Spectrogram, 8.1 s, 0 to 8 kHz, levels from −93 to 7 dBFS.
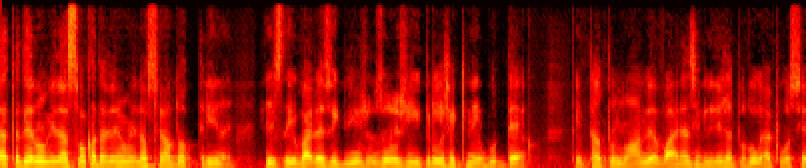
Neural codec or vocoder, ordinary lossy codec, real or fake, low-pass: codec, 16 kHz, 1 kbps, FreqCodec, larger model; none; fake; none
